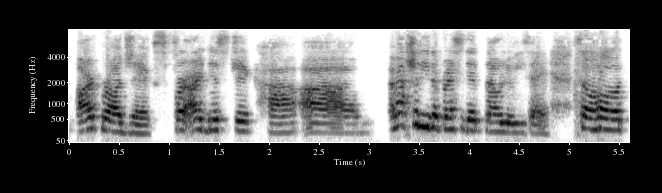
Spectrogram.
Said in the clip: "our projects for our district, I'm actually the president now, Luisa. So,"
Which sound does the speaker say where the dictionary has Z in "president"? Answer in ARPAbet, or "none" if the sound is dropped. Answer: S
